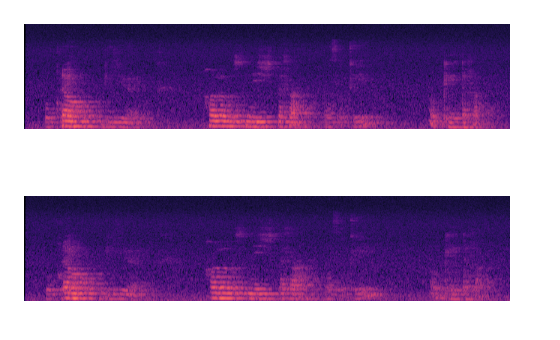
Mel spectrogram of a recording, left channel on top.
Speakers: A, on the left; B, on the left.
A: واقرأيها
B: اه
A: وقوليلي رأيك
B: خلاص ماشي اتفقنا
A: خلاص اوكي
B: اوكي اتفقنا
